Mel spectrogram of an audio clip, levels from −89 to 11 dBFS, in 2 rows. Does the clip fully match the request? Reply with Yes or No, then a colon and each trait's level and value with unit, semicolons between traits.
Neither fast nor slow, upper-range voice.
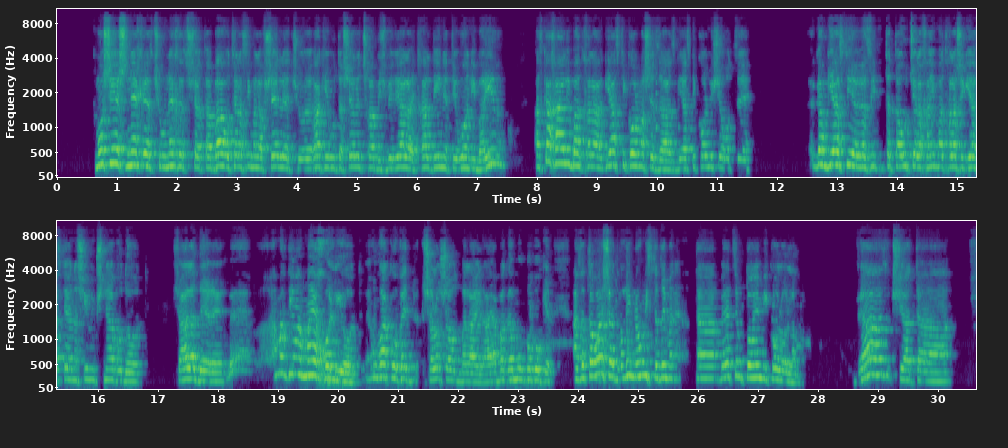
No: fast, 155 wpm; high, 220 Hz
